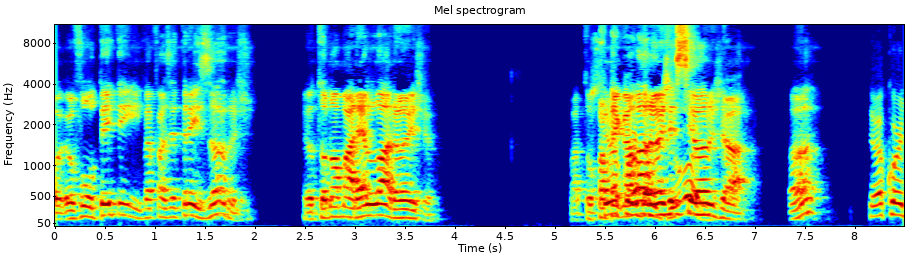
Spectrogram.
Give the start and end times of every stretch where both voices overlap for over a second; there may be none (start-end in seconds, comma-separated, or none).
5.3-6.6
